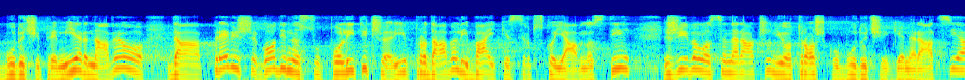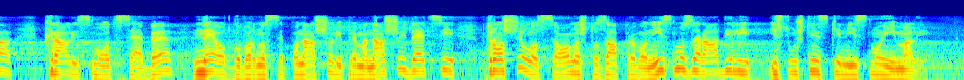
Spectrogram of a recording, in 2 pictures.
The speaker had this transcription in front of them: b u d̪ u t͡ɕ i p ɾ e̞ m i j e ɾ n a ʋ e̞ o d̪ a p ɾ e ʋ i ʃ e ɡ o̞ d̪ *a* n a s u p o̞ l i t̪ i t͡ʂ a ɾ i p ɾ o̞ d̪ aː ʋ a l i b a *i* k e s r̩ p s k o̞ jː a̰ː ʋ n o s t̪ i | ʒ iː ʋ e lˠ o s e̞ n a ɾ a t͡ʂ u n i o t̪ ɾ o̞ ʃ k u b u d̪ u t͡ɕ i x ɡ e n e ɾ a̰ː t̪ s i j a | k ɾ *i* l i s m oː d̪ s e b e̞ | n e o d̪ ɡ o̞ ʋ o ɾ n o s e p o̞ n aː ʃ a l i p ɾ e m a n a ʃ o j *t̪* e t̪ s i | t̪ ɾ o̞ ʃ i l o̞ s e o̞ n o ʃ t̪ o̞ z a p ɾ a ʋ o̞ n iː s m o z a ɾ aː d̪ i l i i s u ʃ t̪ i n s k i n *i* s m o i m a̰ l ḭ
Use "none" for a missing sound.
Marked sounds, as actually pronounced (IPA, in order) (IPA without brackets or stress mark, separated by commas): i, j, a, d̪, iː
